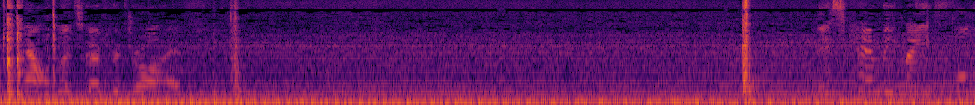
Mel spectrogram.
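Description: A blast-proof armored Mercedes G-wagon drives with a steady, loud engine and road rumble, plus a few sharp clicks and knocks inside the cabin.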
